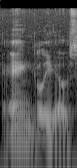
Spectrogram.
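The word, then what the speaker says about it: ἄγγελος: I need to be able to type in anglios is how it's pronounced a-g-g-e-l-o-s is transliterated a g g e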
